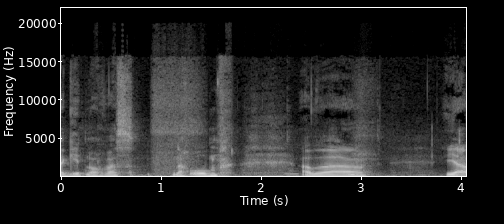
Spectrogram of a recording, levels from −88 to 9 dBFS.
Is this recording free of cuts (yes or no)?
yes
